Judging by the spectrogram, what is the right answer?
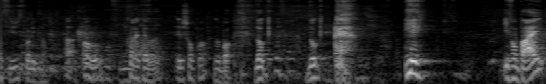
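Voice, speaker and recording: A man's voice: medium pitch, vocal fry, a little hiss or hum. A man, a rabbi, giving an informal Torah lesson to a live audience, joking and quizzing his listeners as he goes. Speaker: rabbi teaching a class.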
